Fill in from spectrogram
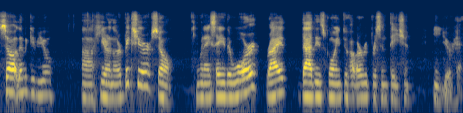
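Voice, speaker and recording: The speaker talks at a fairly slow pace in a Spanish accent. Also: quiet background. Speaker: teacher. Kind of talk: lecture. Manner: hesitant, many fillers.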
